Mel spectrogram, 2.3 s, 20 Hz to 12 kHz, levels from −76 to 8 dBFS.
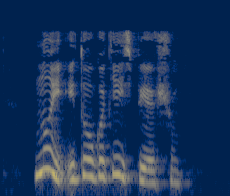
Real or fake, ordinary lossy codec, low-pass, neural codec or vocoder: real; MP3, 96 kbps; 7.2 kHz; none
